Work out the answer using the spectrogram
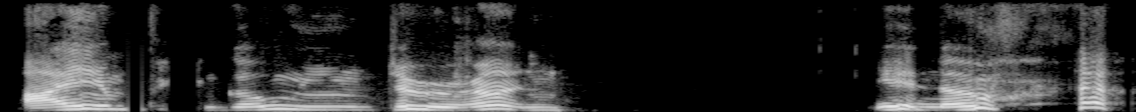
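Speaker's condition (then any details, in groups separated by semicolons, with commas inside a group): Cerebral palsy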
